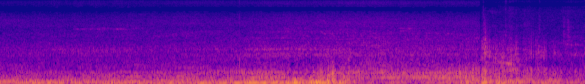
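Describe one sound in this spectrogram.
A scooter engine hums while riding along a road.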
